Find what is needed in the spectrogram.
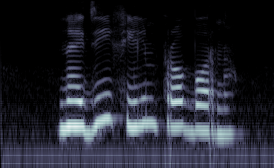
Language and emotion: Russian, neutral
